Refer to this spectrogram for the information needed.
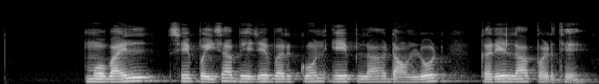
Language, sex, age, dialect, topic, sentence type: Chhattisgarhi, male, 25-30, Central, banking, question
